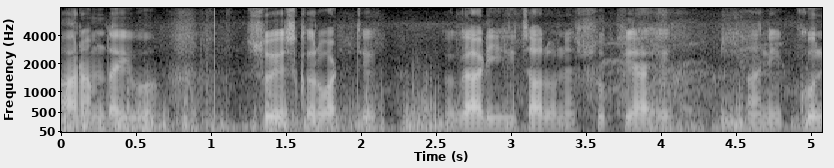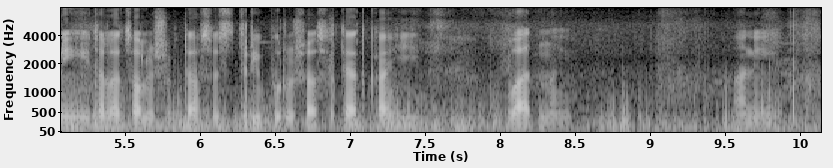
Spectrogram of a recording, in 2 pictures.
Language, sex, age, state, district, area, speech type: Marathi, male, 18-30, Maharashtra, Osmanabad, rural, spontaneous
